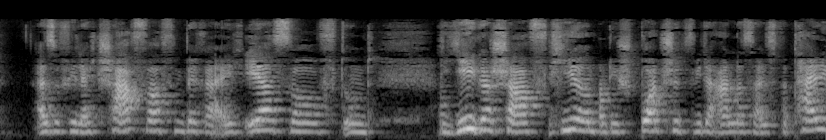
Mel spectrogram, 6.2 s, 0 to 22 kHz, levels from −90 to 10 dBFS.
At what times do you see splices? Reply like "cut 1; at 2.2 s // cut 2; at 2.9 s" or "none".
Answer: cut 1; at 1.8 s // cut 2; at 3.3 s // cut 3; at 4.1 s // cut 4; at 4.5 s // cut 5; at 5.2 s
